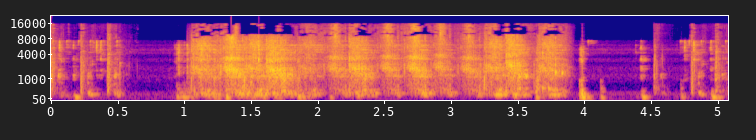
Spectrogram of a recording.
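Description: Blocks break apart with a loud burst of crunching and clattering.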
